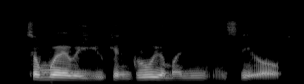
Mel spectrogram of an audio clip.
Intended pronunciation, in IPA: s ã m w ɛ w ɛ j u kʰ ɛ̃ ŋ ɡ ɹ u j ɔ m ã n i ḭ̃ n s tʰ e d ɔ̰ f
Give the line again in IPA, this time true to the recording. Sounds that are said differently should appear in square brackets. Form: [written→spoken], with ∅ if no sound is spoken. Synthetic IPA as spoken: s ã m w ɛ w ɛ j u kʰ ɛ̃ [ŋ→n] ɡ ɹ [u→o] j ɔ m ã n i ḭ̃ n s [tʰ→t] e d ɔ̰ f

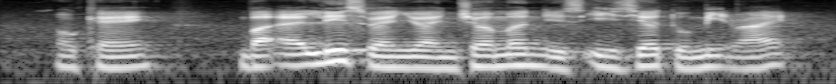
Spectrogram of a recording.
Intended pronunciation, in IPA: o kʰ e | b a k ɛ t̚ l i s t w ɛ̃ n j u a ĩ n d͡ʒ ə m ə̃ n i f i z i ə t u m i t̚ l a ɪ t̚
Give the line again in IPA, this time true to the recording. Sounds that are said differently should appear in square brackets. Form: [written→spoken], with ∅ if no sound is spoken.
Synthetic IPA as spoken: o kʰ e | b a [k→t] ɛ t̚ l i s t w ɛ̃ n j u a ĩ n d͡ʒ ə m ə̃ n i [f→s] i z i ə t u m i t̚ [l→ɹ] a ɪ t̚

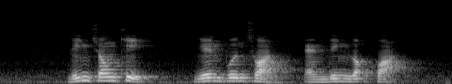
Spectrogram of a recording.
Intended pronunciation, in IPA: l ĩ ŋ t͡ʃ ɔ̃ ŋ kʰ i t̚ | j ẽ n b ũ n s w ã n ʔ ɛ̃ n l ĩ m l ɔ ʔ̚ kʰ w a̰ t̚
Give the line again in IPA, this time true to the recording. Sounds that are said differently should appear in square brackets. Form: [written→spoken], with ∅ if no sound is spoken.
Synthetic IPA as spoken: l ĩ ŋ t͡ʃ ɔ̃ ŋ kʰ i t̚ | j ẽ n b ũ n s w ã n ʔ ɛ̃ n l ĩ [m→ŋ] l ɔ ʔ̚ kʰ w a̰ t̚

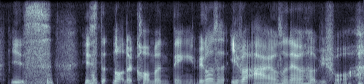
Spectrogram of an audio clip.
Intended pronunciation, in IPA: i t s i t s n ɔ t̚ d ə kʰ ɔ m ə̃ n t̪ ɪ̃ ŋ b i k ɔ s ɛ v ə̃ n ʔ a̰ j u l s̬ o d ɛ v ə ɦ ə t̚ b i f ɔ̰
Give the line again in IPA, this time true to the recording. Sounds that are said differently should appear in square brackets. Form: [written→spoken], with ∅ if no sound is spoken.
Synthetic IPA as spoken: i t s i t s n ɔ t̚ d ə kʰ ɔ m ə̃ n t̪ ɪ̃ ŋ b i k ɔ s [ɛ→i] v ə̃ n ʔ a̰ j [u→ɔ] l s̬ o [d→n] ɛ v ə ɦ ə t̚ b i f ɔ̰

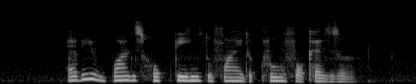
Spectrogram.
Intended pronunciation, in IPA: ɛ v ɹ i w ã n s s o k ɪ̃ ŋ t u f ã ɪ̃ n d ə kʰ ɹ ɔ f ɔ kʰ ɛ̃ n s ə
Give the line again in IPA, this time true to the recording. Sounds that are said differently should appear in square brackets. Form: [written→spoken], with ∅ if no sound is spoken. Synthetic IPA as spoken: ɛ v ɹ i w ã n s [s→h] o [k→p] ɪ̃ ŋ t u f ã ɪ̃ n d ə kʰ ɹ [ɔ→u] f ɔ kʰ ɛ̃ n s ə

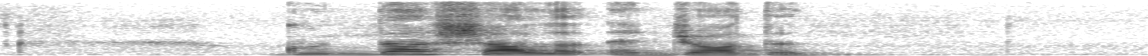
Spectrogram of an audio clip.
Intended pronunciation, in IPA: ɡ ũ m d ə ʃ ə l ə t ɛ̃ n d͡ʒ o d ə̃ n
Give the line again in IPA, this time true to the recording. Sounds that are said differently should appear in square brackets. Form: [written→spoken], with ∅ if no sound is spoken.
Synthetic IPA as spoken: ɡ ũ [m→n] d [ə→a] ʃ [ə→a] l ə t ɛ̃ n d͡ʒ [o→ɔ] d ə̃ n

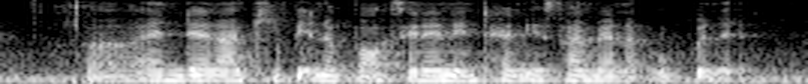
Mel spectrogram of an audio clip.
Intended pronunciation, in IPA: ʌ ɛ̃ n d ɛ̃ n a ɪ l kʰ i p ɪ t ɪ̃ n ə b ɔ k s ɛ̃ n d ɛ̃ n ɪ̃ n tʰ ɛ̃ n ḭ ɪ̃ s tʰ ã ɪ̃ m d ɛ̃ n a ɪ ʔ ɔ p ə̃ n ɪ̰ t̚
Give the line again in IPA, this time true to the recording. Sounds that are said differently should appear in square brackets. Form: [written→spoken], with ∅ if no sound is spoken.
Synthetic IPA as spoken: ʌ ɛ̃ n d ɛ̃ n a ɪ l kʰ i p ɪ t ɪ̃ n ə b ɔ k s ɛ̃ n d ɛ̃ n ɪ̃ n tʰ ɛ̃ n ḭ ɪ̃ s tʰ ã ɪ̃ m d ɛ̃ n a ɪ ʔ [ɔ→o] p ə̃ n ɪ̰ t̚

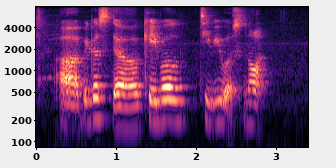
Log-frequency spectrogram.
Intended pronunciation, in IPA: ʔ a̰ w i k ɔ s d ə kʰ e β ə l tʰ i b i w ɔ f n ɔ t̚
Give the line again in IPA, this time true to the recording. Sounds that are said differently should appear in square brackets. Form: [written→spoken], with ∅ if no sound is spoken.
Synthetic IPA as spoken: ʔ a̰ [w→b] i k ɔ s d ə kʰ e [β→b] ə l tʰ i [b→v] i w ɔ [f→s] n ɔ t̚

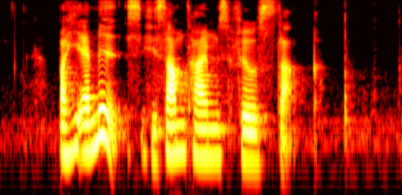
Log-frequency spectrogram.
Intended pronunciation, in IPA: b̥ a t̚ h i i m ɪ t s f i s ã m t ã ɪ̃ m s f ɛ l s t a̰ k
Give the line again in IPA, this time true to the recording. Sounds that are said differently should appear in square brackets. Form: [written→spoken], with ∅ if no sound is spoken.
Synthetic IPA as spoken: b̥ a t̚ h i [i→ɛ] m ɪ t s [f→h] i s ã m [t→tʰ] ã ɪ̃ m s f [ɛ→i] l s t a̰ k

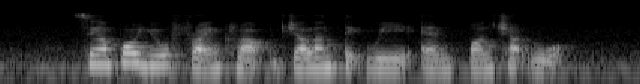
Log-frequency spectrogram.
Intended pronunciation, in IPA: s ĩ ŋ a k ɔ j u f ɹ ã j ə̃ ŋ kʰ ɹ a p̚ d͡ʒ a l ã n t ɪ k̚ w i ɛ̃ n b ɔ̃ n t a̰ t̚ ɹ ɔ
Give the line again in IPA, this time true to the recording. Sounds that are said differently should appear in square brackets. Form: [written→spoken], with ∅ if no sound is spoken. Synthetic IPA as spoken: s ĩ ŋ a [k→p] ɔ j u f ɹ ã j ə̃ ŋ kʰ [ɹ→l] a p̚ d͡ʒ a l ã n t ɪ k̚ w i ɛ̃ n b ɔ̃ n [t→t͡ʃ] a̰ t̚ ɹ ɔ

